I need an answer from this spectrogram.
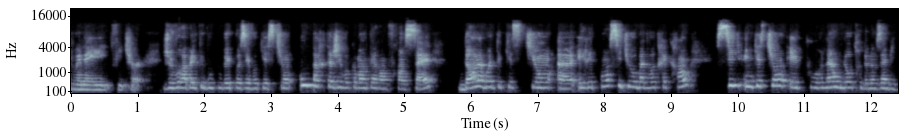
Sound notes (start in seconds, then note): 1.4 speaking in French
